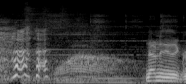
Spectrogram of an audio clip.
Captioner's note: laughs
